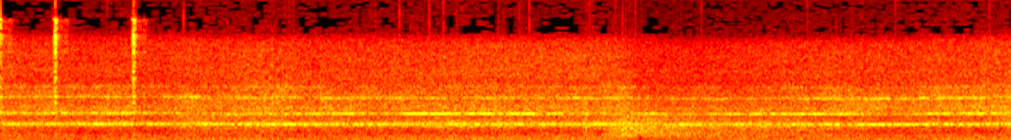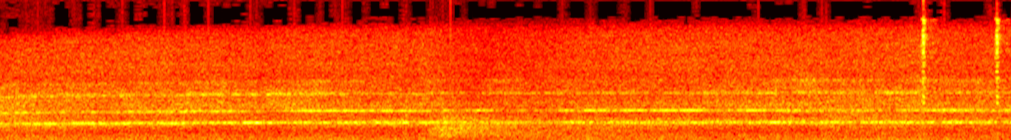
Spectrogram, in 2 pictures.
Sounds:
aircraft, vehicle

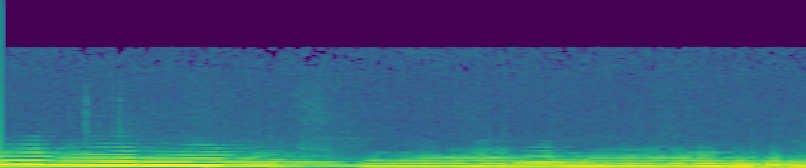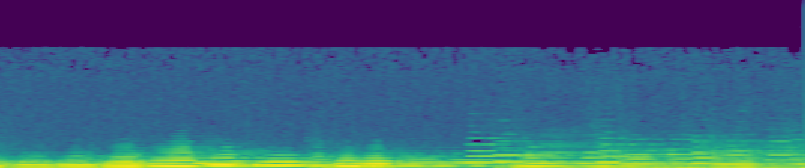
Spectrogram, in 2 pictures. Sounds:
brass instrument, playing french horn, french horn

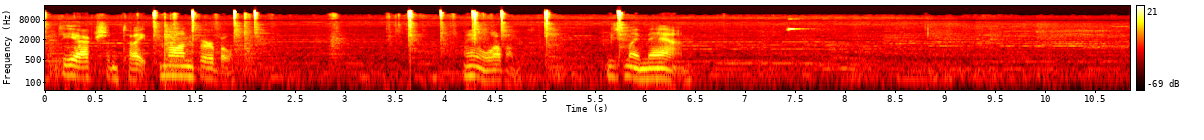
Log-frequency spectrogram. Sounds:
music, speech

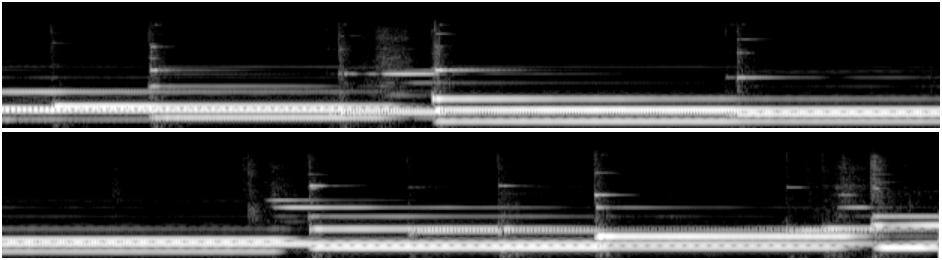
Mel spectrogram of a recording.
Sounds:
inside a small room, vibraphone, musical instrument, music, playing vibraphone

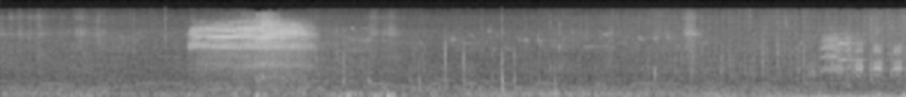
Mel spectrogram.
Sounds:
snake hissing

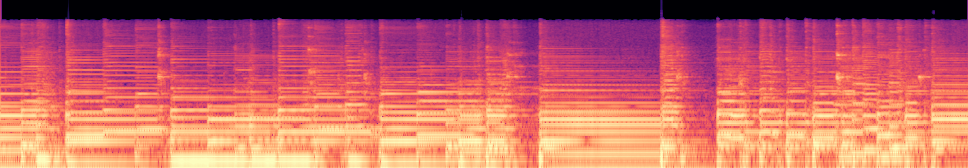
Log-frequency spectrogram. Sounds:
strum, plucked string instrument, acoustic guitar, guitar, musical instrument, music

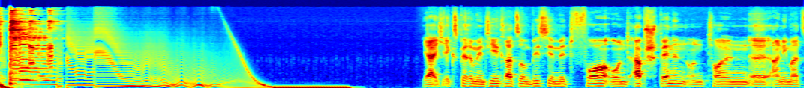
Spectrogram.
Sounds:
speech, music

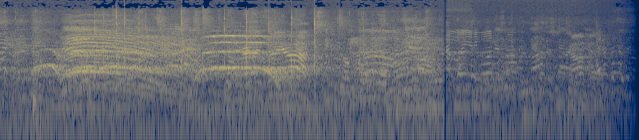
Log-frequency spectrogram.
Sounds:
speech, music

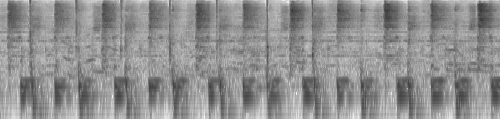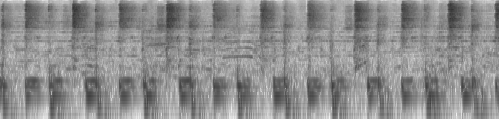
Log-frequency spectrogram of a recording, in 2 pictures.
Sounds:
music, speech

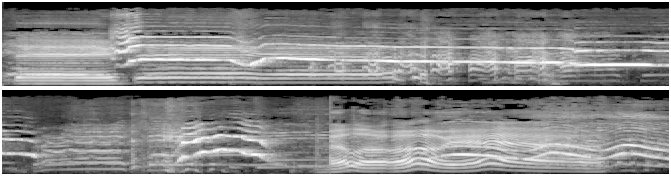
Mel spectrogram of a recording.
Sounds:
speech, inside a small room

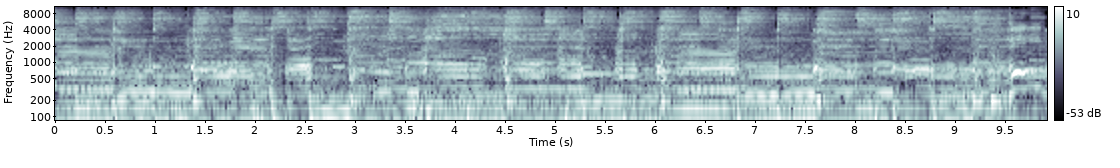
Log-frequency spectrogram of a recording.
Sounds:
music

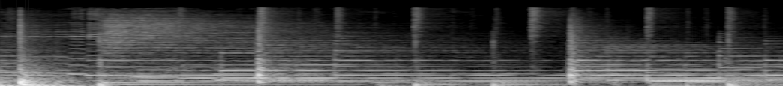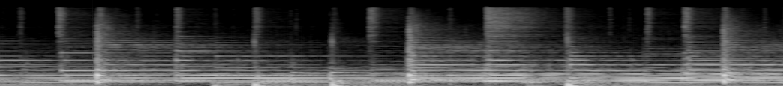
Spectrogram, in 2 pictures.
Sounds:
music

